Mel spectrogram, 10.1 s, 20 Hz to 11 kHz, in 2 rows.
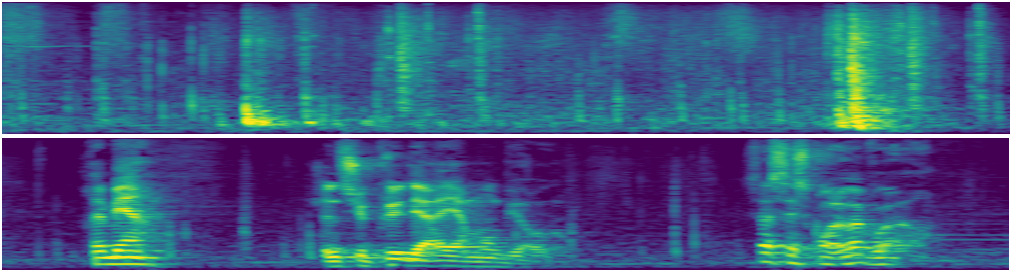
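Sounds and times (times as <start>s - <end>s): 
faint shuffling movement: 0.0s - 4.2s, 5.0s - 9.3s
door pushed shut with a solid thud: 4.1s - 4.7s
speech: 5.5s - 6.0s, 6.6s - 7.9s, 8.8s - 9.7s.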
